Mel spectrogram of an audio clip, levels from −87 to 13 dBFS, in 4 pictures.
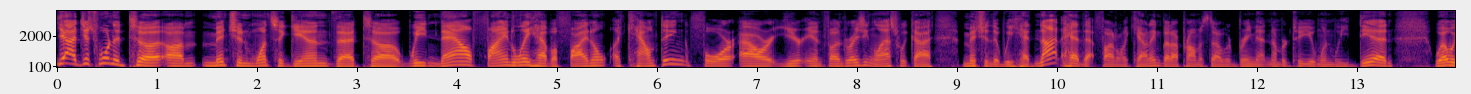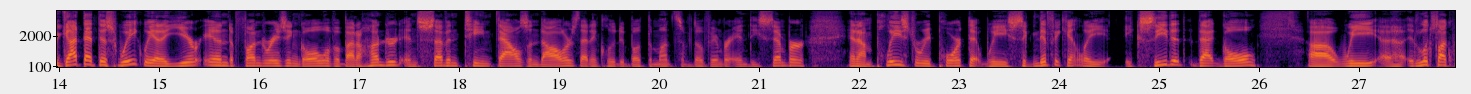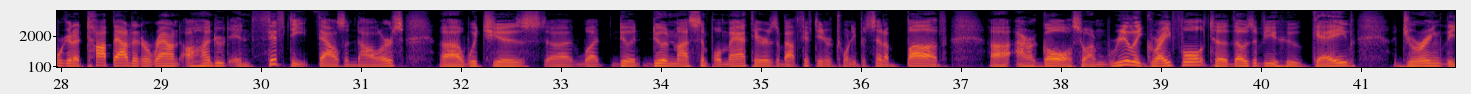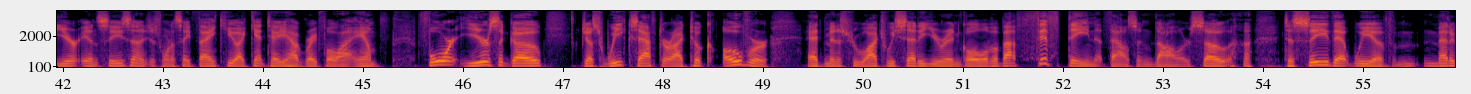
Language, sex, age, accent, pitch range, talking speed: English, male, 50-69, American, 110-140 Hz, 190 wpm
